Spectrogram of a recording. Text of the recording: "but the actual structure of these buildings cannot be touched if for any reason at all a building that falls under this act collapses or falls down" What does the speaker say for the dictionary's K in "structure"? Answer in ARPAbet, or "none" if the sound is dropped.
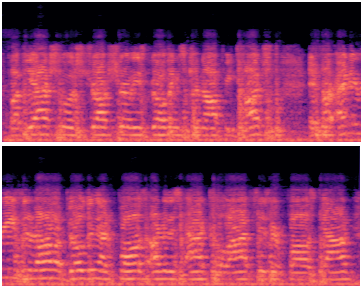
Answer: K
